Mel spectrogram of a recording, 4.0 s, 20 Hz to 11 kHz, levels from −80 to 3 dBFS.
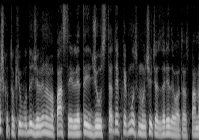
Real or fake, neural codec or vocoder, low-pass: fake; codec, 24 kHz, 0.9 kbps, DualCodec; 9.9 kHz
